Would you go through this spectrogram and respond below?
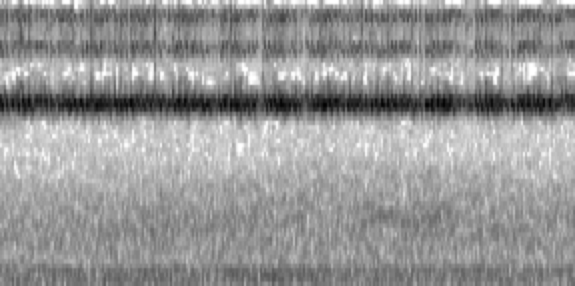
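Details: On a stormy summer evening, crickets keep up a continuous shrill trill, rapid pulses blending into a constant ringing band, with soft low background noise beneath.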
